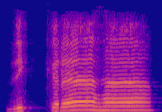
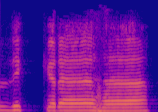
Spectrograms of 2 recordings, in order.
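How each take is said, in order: No difference in how they are said.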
